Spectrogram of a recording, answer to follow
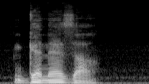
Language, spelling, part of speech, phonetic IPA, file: Polish, geneza, noun, [ɡɛ̃ˈnɛza], Pl-geneza.ogg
